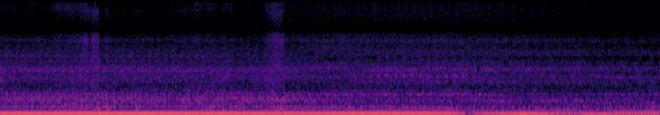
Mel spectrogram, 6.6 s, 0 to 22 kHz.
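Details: 2013 VW Golf Mk7 1.4 with random/multiple cylinder misfire codes P0300, P0301, P0302 that don't return after clearing, slight oil smell after long drives: uneven stumbling idle about four beats a second, lumpy low thrum; cause not yet found.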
